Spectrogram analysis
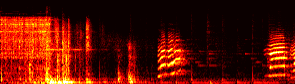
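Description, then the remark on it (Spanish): An old telephone bell rings briefly, then after a few knocks two loud, squeaky bulb-horn honks answer the telephone call, spaced a couple of seconds apart. “Así contestaba al teléfono en la película Sopa de Gansos.”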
